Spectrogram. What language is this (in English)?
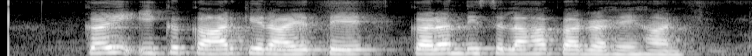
Punjabi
